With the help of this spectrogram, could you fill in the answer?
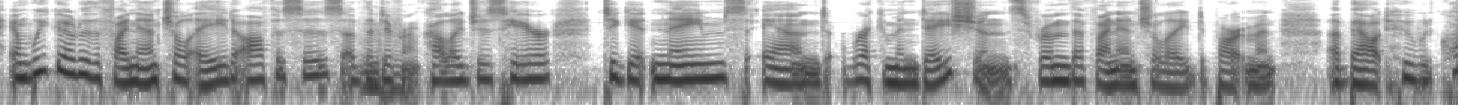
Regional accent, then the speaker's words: Texas, United States; So even though I'm from Texas, and I live in Texas now, I come back to Atlanta every month

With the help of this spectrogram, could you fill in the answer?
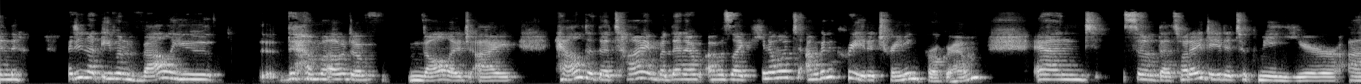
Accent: Russia; English is a second language; also born or lived in Oregon / Florida; now in United States; I was born and raised in Russia. And about 10 years ago, I moved from Russia to the U.S. With limited English proficiency.

